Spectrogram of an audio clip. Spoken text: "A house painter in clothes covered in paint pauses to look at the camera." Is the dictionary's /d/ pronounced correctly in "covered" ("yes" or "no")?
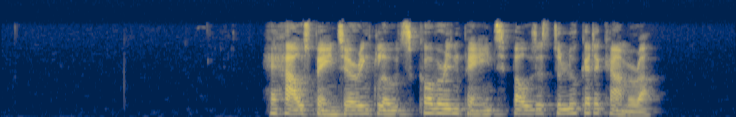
no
